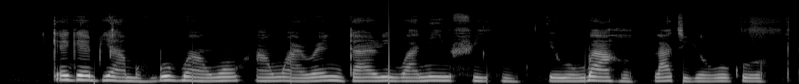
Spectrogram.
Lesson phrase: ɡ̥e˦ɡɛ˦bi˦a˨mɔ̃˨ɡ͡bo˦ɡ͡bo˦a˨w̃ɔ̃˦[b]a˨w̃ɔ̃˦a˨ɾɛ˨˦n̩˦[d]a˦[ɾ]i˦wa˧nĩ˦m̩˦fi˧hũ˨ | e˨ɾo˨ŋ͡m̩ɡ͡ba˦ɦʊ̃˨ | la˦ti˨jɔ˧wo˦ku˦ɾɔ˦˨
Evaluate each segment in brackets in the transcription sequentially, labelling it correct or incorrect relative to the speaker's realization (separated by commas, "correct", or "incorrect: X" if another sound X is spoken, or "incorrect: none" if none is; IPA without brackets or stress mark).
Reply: incorrect: none, correct, correct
